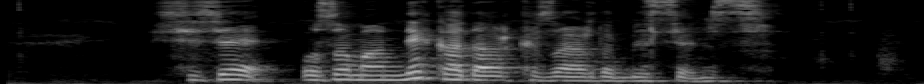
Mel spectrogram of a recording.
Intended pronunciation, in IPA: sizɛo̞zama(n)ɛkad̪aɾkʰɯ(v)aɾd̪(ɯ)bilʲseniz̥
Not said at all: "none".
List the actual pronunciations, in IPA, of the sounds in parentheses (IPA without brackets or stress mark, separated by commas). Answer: nː, z, ɯ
